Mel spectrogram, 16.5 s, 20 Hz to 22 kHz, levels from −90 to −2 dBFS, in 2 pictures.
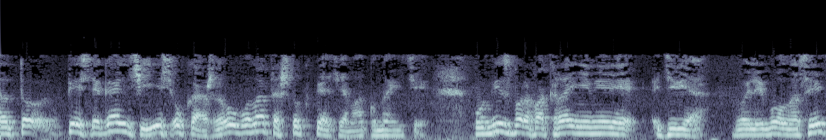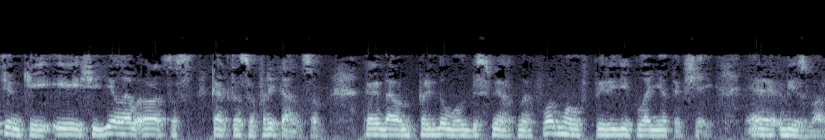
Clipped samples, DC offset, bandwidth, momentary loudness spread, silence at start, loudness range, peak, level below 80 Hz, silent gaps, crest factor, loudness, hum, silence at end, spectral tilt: under 0.1%; 0.2%; 5.6 kHz; 9 LU; 0 s; 2 LU; -8 dBFS; -46 dBFS; none; 10 dB; -18 LUFS; none; 0 s; -5.5 dB/octave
